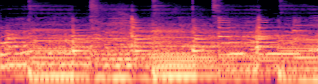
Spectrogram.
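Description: Live band playing a song: drum kit with cymbals, bass, guitar and piano.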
